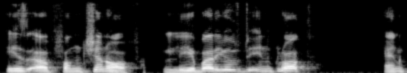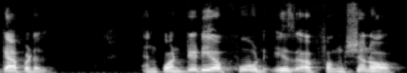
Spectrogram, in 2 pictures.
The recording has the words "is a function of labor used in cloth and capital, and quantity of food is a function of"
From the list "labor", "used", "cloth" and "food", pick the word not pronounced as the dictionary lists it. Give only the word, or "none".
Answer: cloth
